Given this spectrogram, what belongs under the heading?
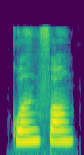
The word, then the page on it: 官方: guān fāng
